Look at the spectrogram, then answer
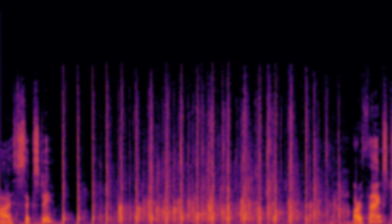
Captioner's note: applause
